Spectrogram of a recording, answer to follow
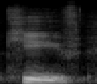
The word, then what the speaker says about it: Kyiv: This is an image right here of people fleeing Kiev, or as some pronounce it, Kyiv.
